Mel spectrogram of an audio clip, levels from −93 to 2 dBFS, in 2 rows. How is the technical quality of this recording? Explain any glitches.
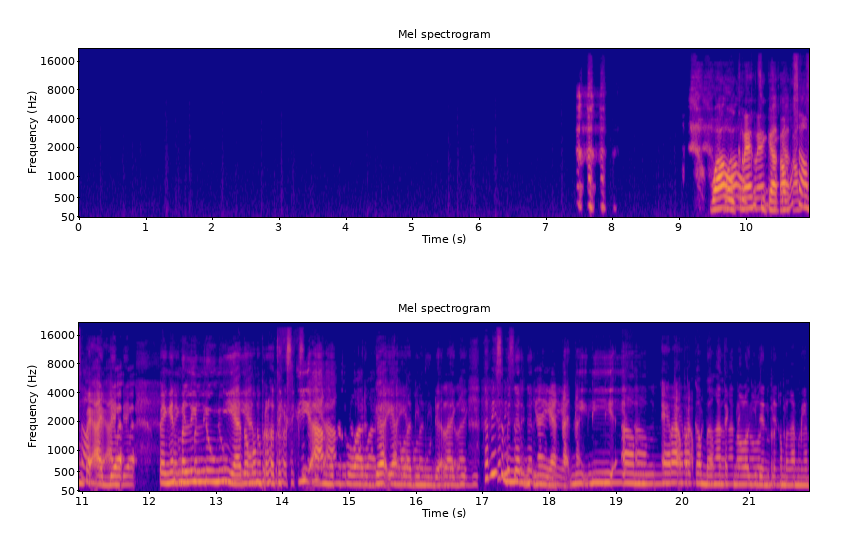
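The speech carries a doubled audio track throughout: a second, quieter copy, about 10 dB down, trails the original by around a fifth of a second, with no decay or room colour, as if it were an echo. This is likely the same signal captured again through a slower path and mixed back in.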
